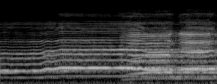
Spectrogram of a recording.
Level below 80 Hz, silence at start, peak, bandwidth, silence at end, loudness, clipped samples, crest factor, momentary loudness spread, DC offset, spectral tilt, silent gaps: -60 dBFS; 0 s; -10 dBFS; 14 kHz; 0 s; -23 LUFS; under 0.1%; 14 dB; 8 LU; under 0.1%; -0.5 dB/octave; none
